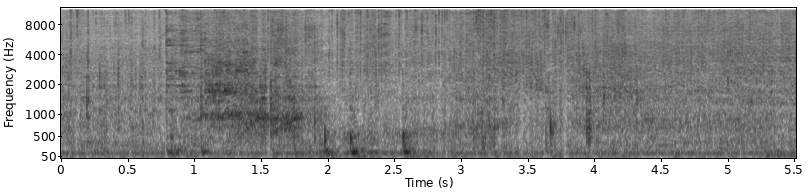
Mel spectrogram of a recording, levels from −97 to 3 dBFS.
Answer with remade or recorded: recorded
